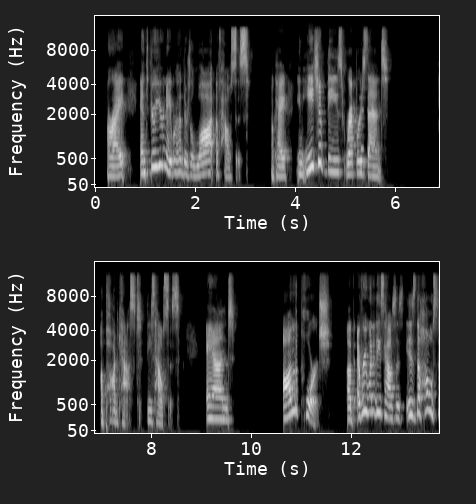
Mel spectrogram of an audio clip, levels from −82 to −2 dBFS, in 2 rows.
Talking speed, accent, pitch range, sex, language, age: 150 wpm, American, 205-295 Hz, female, English, 20-39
